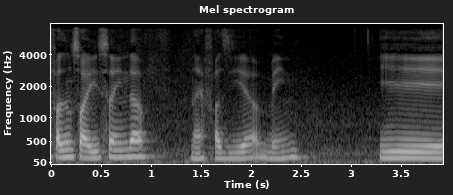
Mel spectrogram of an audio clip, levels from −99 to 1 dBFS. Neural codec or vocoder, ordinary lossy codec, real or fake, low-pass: none; none; real; 7.2 kHz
